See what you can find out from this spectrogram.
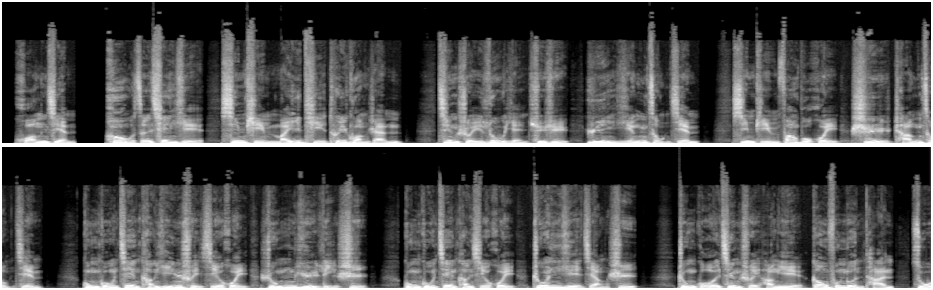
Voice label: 人物 介绍宣传, 国语男声配音; 黄某

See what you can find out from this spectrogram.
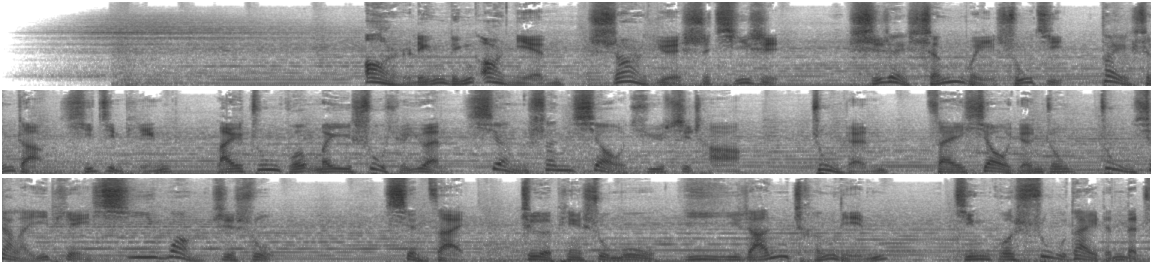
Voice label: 男 专题, 国语男声配音 磁性; 中国美院宣传

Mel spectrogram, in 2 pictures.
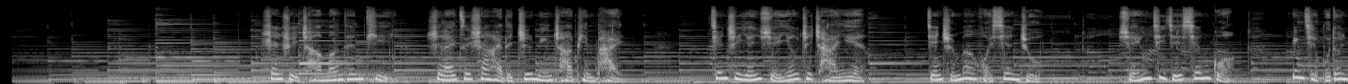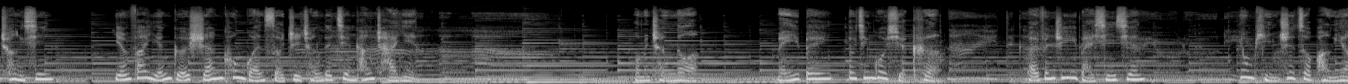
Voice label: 女 温柔版; 山水茶mountain-TEA

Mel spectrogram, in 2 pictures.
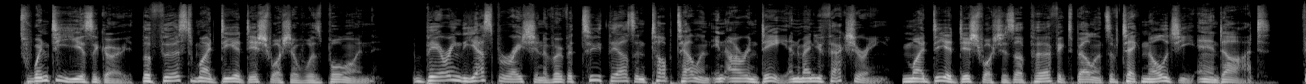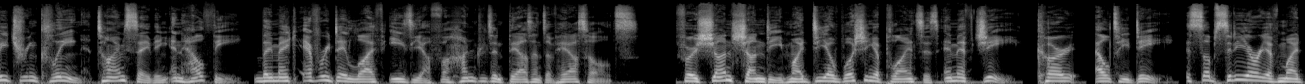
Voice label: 洗碗机工厂宣传片; 美的

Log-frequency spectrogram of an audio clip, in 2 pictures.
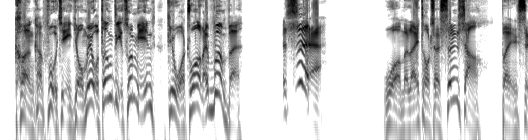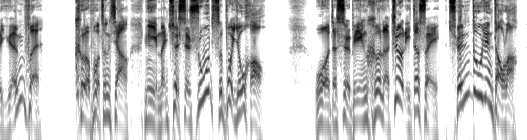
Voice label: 男, 角色样音, 强悍中年, 迟暮老年

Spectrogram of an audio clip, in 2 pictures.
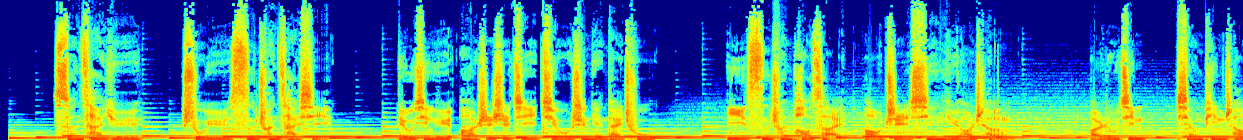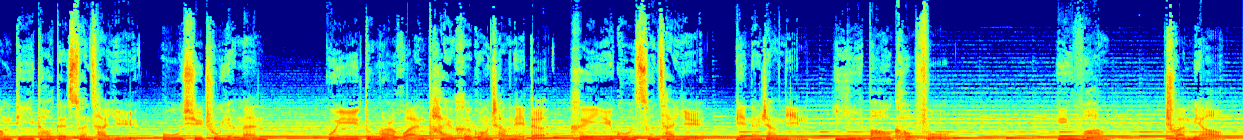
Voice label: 男 专题 宣传介绍; 黑鱼郭 我家酸菜鱼

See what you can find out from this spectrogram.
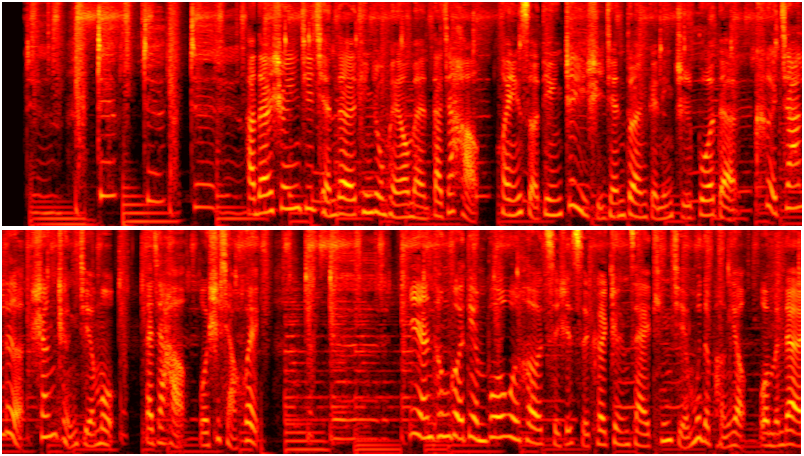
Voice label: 女 电台购物节目

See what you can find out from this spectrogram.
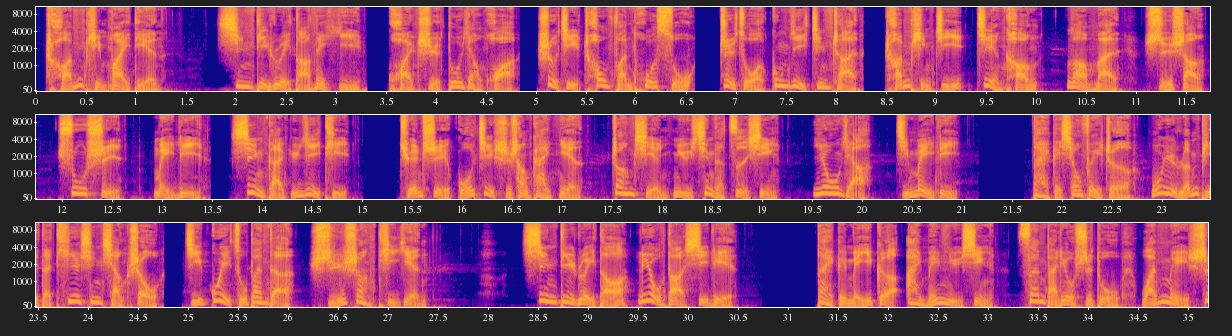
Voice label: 男 品牌宣传 宣传配音; 鑫帝瑞妲

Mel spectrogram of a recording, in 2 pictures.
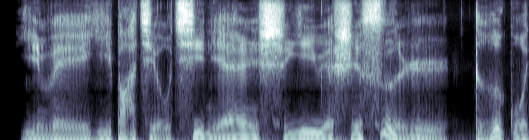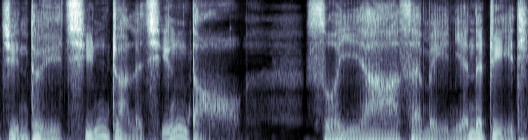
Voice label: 男 角色 老人

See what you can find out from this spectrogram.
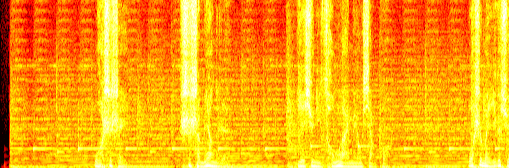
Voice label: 男 独白 我是谁自述

